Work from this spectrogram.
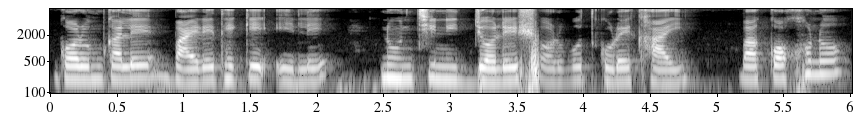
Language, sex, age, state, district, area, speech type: Bengali, female, 60+, West Bengal, Jhargram, rural, spontaneous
